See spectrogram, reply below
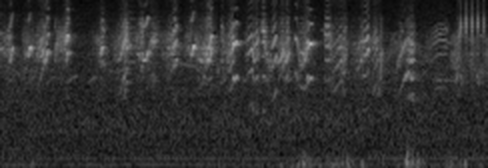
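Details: Barn swallow, a bird of open countryside, singing a fast, continuous twitter of high, liquid chirps and clicking notes with quick rolling trills, over a low background rumble.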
